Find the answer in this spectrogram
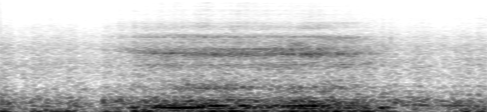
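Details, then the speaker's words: Speaker's little brother sleeping on the floor: a single loud, low, rumbling snore rising and fading over about two seconds in a quiet room; snoring. "Just my my bro my little brother over there sleeping on the floor start snoring. Snoring like an animal."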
